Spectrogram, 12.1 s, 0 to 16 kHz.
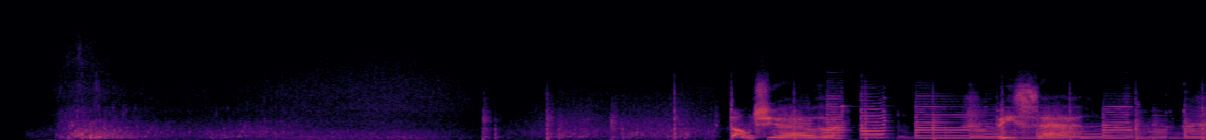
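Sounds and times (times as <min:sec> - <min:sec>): rushing sea water: 0:00.2 - 0:07.2.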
